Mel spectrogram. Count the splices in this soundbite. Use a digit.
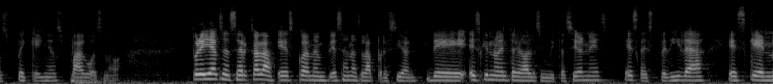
5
